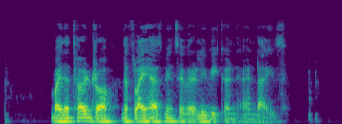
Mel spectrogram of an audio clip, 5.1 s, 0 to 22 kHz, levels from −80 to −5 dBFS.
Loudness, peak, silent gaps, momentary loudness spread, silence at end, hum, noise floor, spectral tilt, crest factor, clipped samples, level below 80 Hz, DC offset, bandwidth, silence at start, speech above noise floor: -17 LUFS; -2 dBFS; none; 14 LU; 0.9 s; none; -67 dBFS; -8 dB/octave; 16 dB; under 0.1%; -34 dBFS; under 0.1%; 10.5 kHz; 0.75 s; 51 dB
